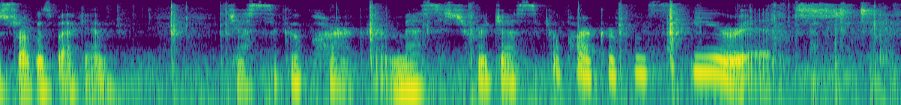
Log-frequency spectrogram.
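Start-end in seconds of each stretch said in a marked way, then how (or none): 1.5-5.9 whispered incantation. Real, not acted. Reader whispers the celebrity's name over the tarot deck. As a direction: whisper the name, much softer.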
